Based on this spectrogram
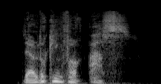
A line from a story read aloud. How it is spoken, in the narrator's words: he hissed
